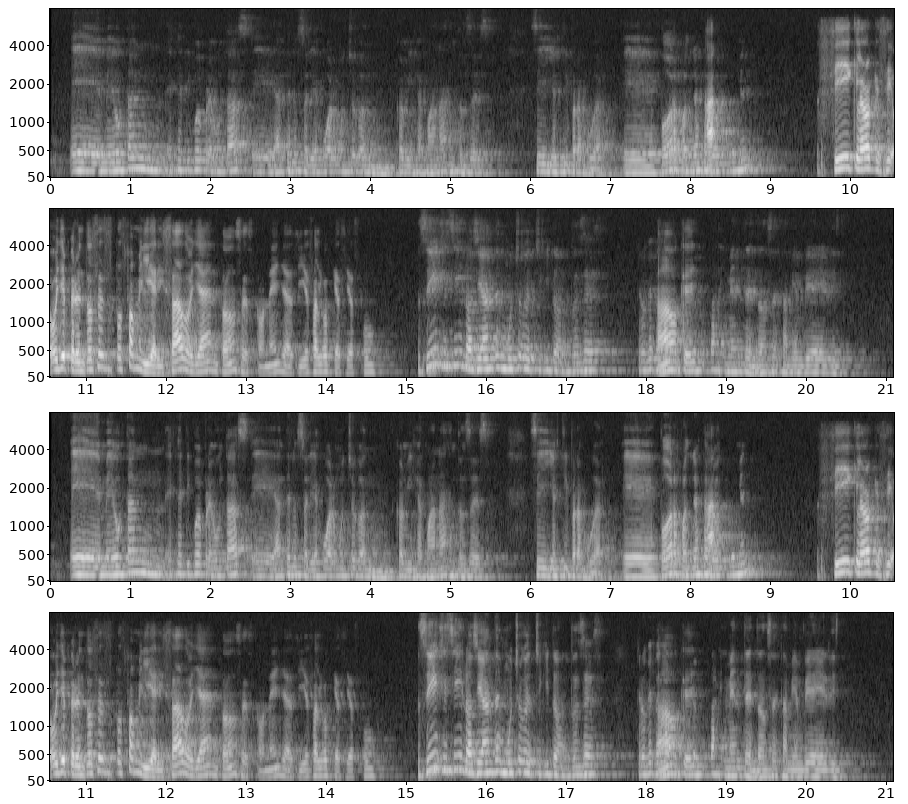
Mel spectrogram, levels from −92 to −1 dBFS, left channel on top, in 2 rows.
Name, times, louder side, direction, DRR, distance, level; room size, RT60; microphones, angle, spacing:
voice 1, 0.2-5.5 6.0-8.8 15.1-17.4 17.9-20.4, right 2 dB, 55° right, 9 dB, 1.3 m, -25 dB
voice 2, 9.6-14.6 18.1-18.7, left 3 dB, 20° left, 13 dB, 0.5 m, -21 dB
20.5 x 7.1 x 7.6 m, 1.2 s
head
